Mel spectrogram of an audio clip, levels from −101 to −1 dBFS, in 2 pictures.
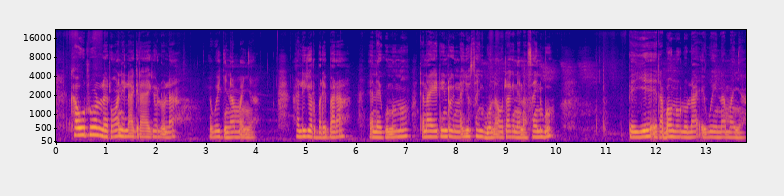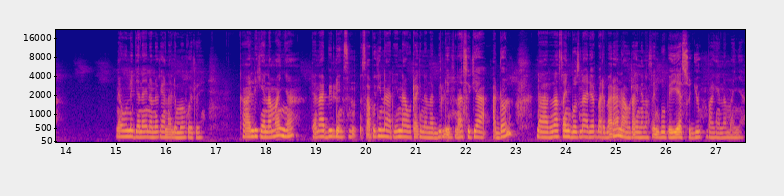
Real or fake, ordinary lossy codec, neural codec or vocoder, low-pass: real; none; none; none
